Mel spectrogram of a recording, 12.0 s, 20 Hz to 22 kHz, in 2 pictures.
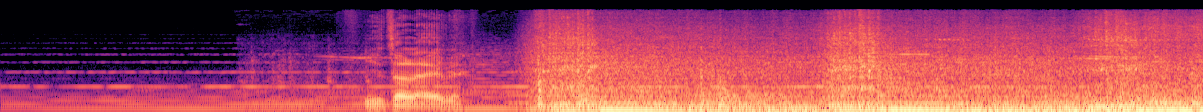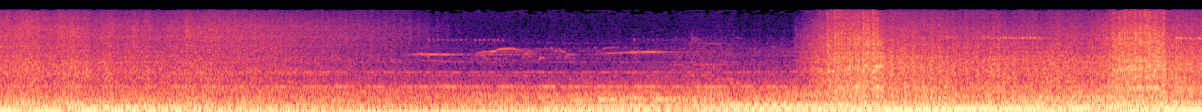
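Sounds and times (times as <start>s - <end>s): jeep engine rumbling and revving: 2.5s - 12.0s.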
